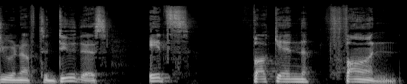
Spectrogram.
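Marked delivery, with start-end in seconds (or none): none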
